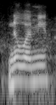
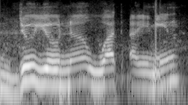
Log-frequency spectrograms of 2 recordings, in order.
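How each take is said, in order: First: It is said reduced, like the African American guy. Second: It is said fully, every word pronounced.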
